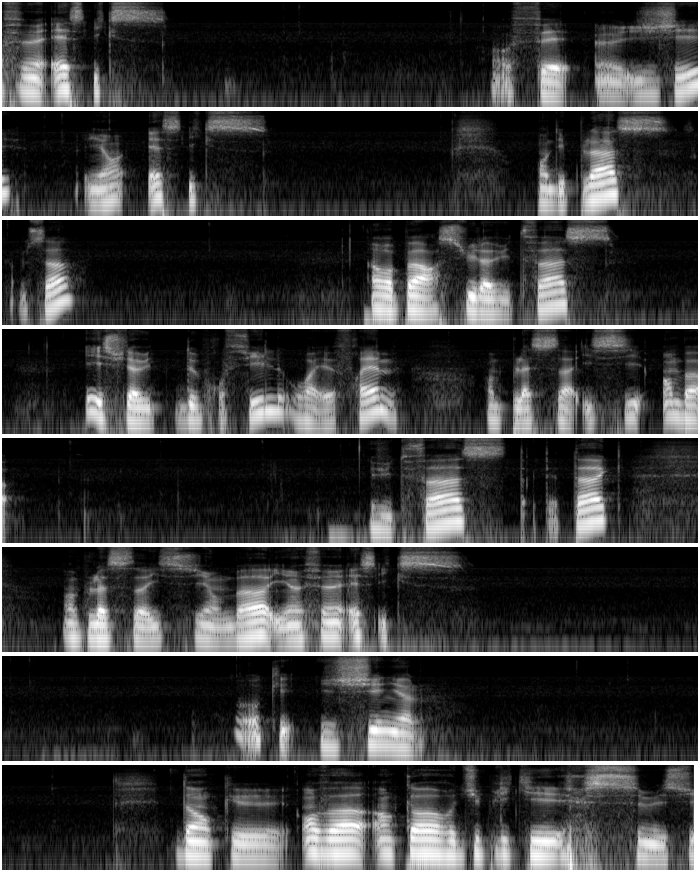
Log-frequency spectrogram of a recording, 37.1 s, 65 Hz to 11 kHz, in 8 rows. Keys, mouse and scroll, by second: 2.1-2.8 scroll up 3, 2.8 scroll down 2, 3.1-4.2 ctrl+scroll up 8, 4.2 g, 5.4 s, 8.1-11.3 drag, 11.6 KP_1, 12.1 z, 12.7-14.2 scroll down 5, 14.2 KP_3, 15.6 z, 16.8-20.7 drag, 20.7 KP_1, 21.2 z, 21.8-22.7 scroll up 3, 22.7-25.2 drag, 25.2 s, 28.0 z, 28.4-28.9 scroll up 2, 28.9 z, 29.1-29.4 scroll down 4, 29.4 Tab, 29.7 scroll down 3, 30.0 a, 30.3-31.1 scroll down 6, 31.1-31.7 scroll up 7, 31.7 scroll down 1, 31.9-32.9 middle drag, 32.9-33.4 scroll up 3, 33.4 right click, 33.7 scroll down 2, 34.0-35.1 middle drag, 35.1 KP_1, 36.2 Tab, 36.9 a.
